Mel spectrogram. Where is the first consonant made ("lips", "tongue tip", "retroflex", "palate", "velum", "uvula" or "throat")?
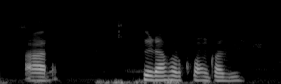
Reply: tongue tip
